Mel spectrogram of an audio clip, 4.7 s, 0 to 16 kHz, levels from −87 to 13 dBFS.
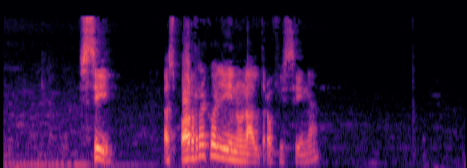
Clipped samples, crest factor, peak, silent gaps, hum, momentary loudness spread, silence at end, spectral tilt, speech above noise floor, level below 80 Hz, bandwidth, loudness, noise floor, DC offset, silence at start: under 0.1%; 18 dB; 0 dBFS; none; none; 16 LU; 1.5 s; -4 dB/octave; 49 dB; -48 dBFS; 11.5 kHz; -15 LUFS; -64 dBFS; under 0.1%; 0.8 s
